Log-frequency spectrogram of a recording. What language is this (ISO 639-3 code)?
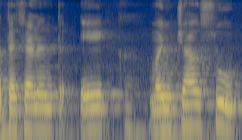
mar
